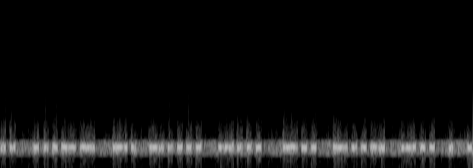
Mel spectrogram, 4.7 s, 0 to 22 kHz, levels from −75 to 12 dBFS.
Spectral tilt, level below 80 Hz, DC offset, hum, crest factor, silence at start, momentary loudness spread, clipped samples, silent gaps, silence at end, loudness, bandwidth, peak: -10.5 dB/octave; -72 dBFS; under 0.1%; none; 10 dB; 0 s; 2 LU; under 0.1%; none; 0 s; -21 LUFS; 1.2 kHz; -10 dBFS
